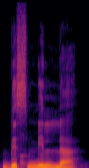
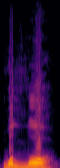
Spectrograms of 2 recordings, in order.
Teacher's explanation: the tongue is touching the upper palate and it is full mouth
